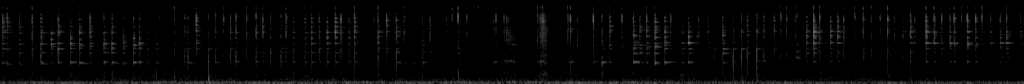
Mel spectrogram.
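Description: Long nails tap rapidly on the sides and base of a clear glass bottle holding water, first upright and then tilted. It makes a dense stream of quiet, bright, clicky ticks that die away almost at once, with a faint ringing tone beneath a low background rumble.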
